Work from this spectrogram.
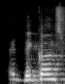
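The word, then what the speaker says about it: Dickens: इसका प्रोनाउंसिएशन कोई डिकेट करता है, डिचेन भी करता है, डिचेन्स फॉर्मूला, डिकेन्स फॉर्मूला, ठीक है, तो कोई प्रॉब्लम नहीं है, जस्ट नाम है वो।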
